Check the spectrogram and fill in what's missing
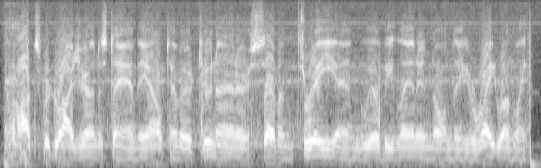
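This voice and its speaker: A man's voice: deep voice, a little fast. A man flying a jet, talking through an oxygen mask microphone over the radio in clipped, terse radio procedure. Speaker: military jet pilot. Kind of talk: radio calls to air traffic control. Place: jet cockpit in flight. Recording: muffled cockpit radio recording with steady noise.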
